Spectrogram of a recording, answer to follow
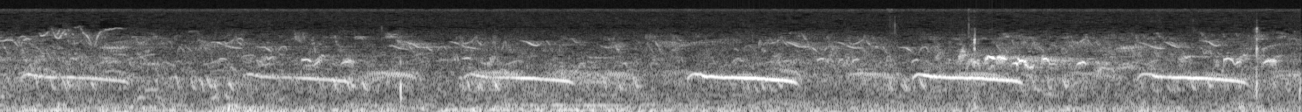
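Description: Faint bird calls: a short, slightly falling call repeated about every half second, with scattered higher chirps over a low background hum.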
